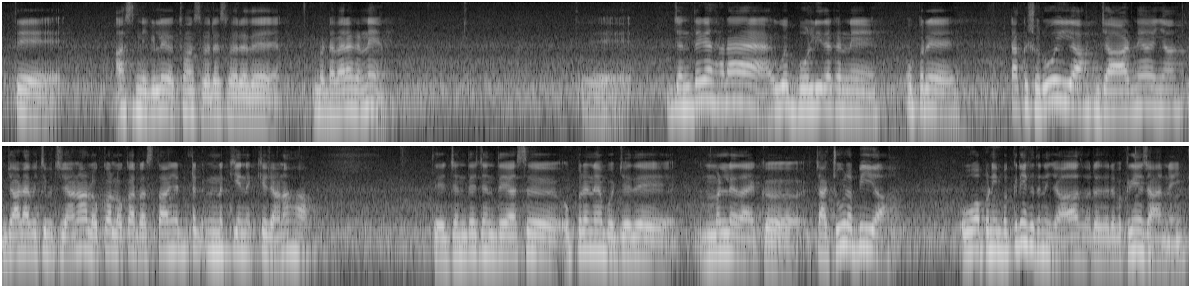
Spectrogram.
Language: Dogri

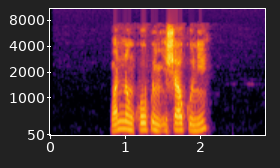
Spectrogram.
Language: Hausa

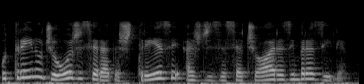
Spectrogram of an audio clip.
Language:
Portuguese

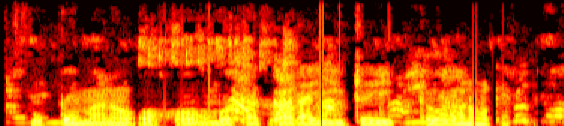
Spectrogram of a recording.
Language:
Guarani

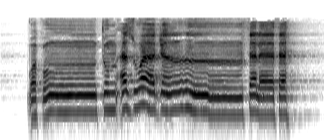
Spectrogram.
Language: Arabic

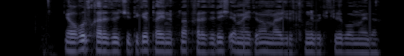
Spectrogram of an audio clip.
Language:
Uyghur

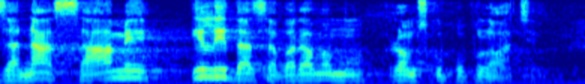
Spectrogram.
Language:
Croatian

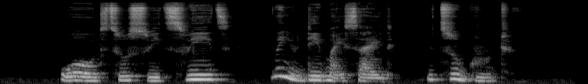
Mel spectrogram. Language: Nigerian Pidgin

